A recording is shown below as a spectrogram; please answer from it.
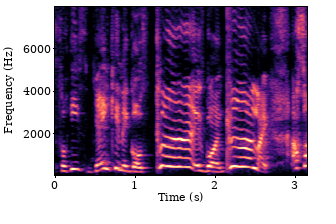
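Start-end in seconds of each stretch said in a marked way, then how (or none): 1.2-1.7 high mimicked clunk of a yanked door; sudden high sound effect; imitated door noise. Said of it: "like, it makes that noise". 2.1-2.5 high mimicked clunk of a yanked door; sudden high sound effect; imitated door noise. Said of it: "like, it makes that noise".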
